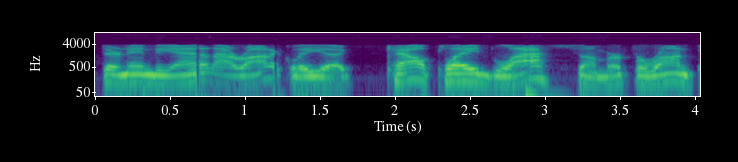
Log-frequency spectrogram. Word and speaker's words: Khal: It's spelled K-H-A-L, but it's pronounced Cal.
